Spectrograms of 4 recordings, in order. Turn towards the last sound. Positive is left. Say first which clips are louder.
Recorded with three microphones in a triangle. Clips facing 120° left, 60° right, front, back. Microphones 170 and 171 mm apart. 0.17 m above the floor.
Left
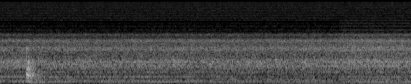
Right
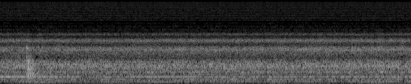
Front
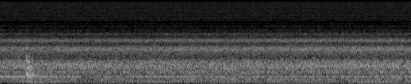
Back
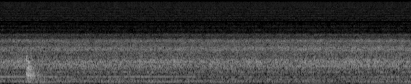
# left 5 dB, back 1 dB
turn(degrees=85)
